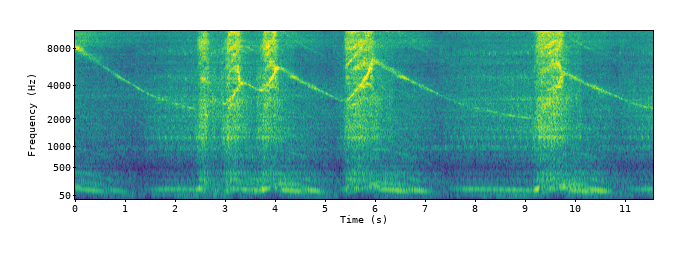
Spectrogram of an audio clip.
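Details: Diesel-swapped Mustang ("Strokestang") with a newly installed turbo: a steady diesel idle broken by several quick rev blips, with turbo whistle climbing and fading after each. No knocks; the new turbo sounds healthy.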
